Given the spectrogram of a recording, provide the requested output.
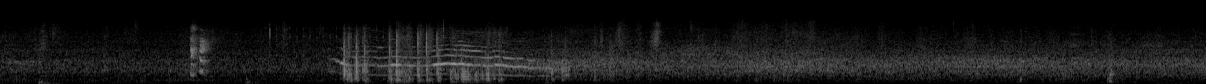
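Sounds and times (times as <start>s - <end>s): cat meowing: 3.3s - 5.8s.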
